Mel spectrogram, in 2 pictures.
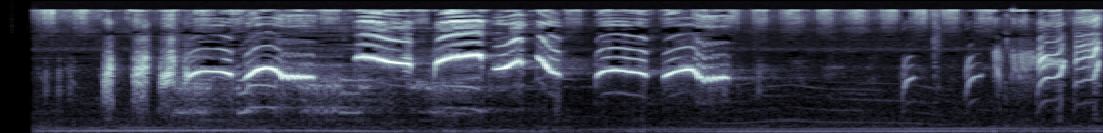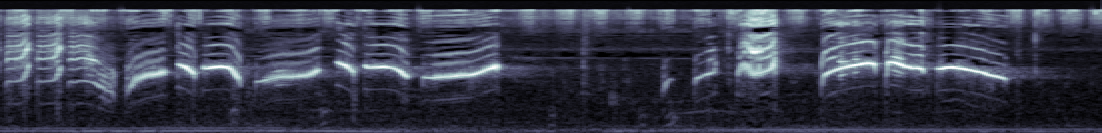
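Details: A decoy songbird, locally called the yellow phua, sings well: bursts of rich whistled phrases with sliding, warbling notes and sharp chips, separated by short pauses, over a faint low hum.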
